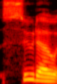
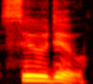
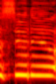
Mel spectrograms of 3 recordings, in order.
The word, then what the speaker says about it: sudo: I pronounce it but it's super user do sudo yeah I I um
